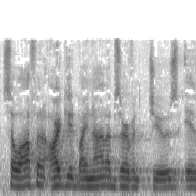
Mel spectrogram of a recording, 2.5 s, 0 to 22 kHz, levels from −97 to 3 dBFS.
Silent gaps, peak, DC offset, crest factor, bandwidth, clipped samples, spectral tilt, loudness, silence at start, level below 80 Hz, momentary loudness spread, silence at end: none; -6 dBFS; under 0.1%; 18 dB; 10.5 kHz; under 0.1%; -6 dB/octave; -24 LUFS; 0.05 s; -58 dBFS; 6 LU; 0 s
